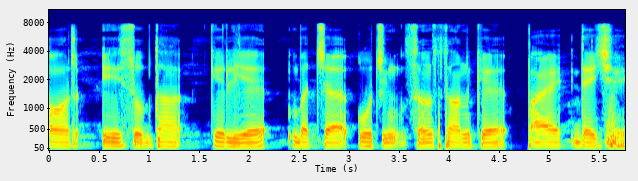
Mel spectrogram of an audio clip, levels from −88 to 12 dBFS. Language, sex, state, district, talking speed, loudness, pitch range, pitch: Maithili, male, Bihar, Saharsa, 125 wpm, -16 LUFS, 95-100 Hz, 95 Hz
